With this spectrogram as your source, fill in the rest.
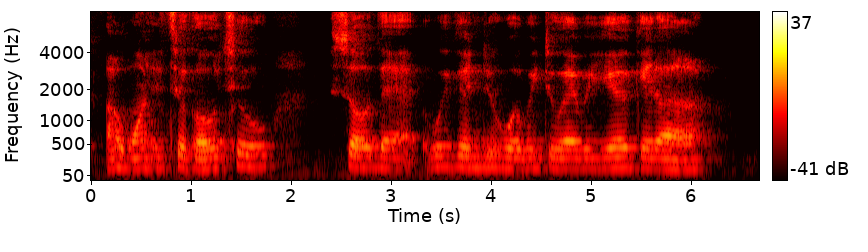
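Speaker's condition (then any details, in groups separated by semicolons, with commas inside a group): ALS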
